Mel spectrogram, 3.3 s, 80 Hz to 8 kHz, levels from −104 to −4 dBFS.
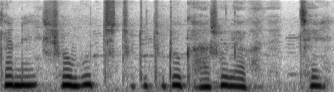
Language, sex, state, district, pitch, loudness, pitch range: Bengali, female, West Bengal, Cooch Behar, 225 Hz, -15 LUFS, 215-240 Hz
